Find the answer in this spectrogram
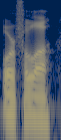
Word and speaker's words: Orfalea: It's spelled a little weird, so I don't always get it right. Orfalea, even though it's pronounced Orfala.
